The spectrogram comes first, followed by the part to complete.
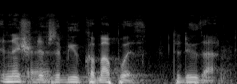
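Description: A man talks at a fairly quick pace with a medium pitch. Noticeable background noise sits under his voice. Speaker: audience member. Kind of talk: audience question.

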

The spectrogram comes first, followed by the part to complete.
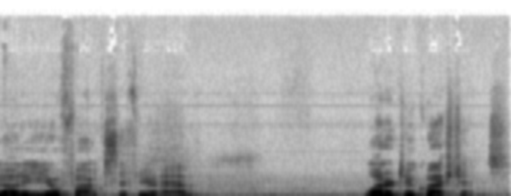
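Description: A man with an ordinary speaking voice, medium pitch, ordinary pitch variation and a moderate pace. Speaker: event moderator. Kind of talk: speaker introduction. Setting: seminar room with audience.

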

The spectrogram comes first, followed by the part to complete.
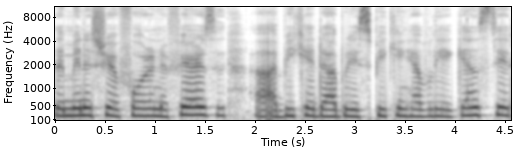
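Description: In a very clean recording with a silent background, a woman speaks fairly quickly in a dark, mellow tone with monotone, flat intonation. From Nigeria, Borno State. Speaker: photojournalist. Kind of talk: panel discussion.

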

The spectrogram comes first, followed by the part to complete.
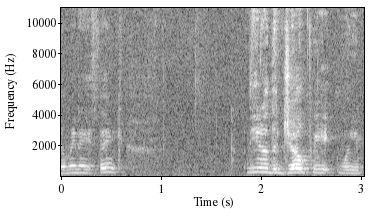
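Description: A woman is talking. Noticeable background noise runs underneath her voice. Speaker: national security correspondent. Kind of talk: panel discussion.

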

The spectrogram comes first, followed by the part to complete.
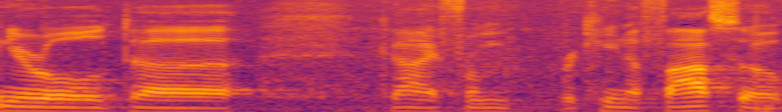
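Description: A man talks with an American accent. Noticeable background noise runs beneath him. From United States. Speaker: humanitarian stabilization official. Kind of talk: panel discussion.

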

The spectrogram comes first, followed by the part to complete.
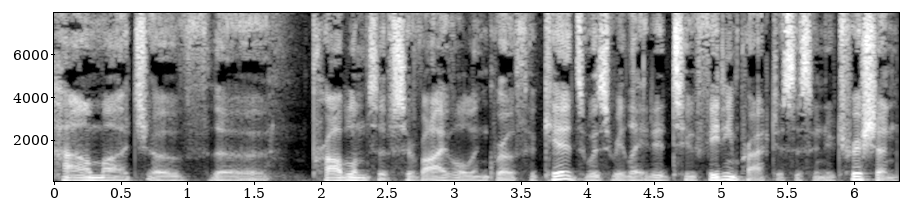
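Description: Lively intonation and a somewhat breathy quality mark this voice with an American accent. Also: man. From western Pennsylvania, US. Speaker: foundation nutrition director. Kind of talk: interview.

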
